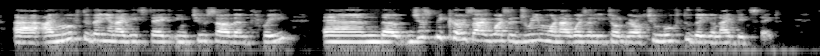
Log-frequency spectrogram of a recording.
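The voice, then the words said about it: French accent. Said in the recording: “they will probably notice my accent. So I'm French.”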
